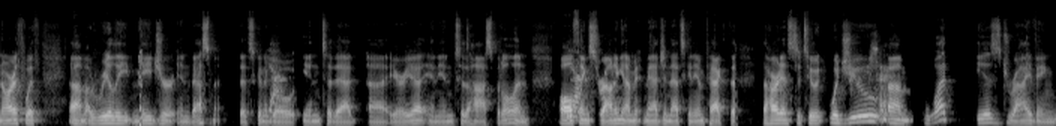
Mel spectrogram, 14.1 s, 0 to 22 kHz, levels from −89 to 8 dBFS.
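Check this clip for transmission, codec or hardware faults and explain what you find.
Two faults are present, both from damaged data in a compressed stream. They occur from 1.82 to 1.90 s and from 9.76 to 9.84 s, each lasting about 80 ms. The speech breaks into a brief garbled blip. Corrupted bytes make the decoder misread those frames. It loses sync, then recovers at the next valid frame header.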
